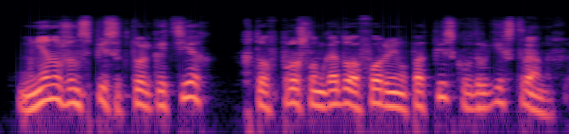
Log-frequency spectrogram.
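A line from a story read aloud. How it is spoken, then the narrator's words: Plain. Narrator (Russian): ответил Хоук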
